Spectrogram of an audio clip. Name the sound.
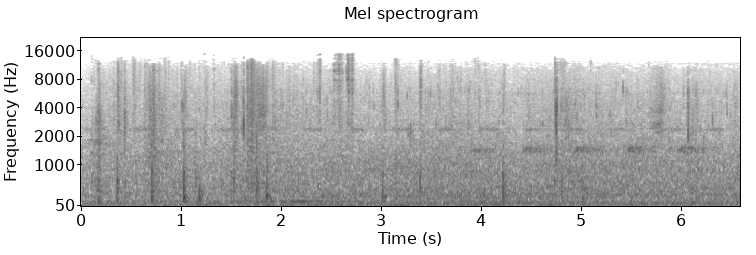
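horse hooves clip-clopping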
